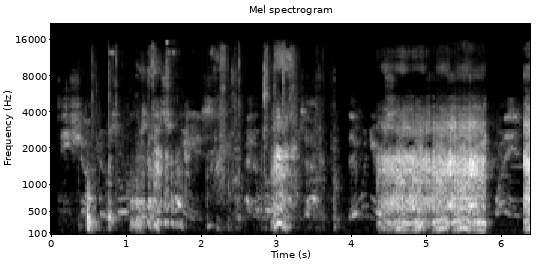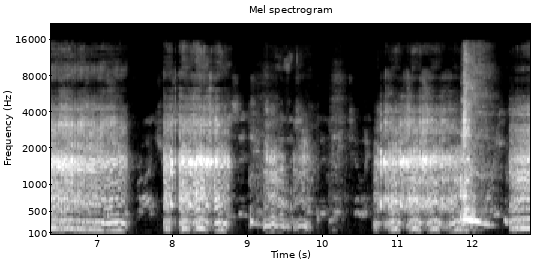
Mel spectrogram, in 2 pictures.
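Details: Pet dog growling and grumbling while playing tug-of-war and being petted indoors; rough, throaty growl bursts of a few seconds each, separated by short pauses, with some human voice mixed in.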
